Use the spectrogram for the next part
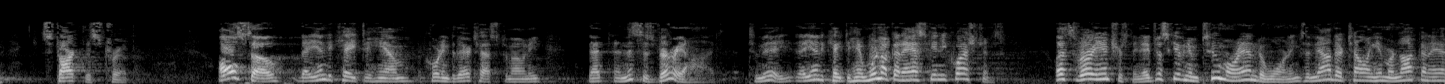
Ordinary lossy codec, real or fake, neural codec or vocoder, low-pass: Opus, 32 kbps; real; none; 7.2 kHz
